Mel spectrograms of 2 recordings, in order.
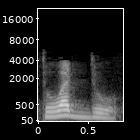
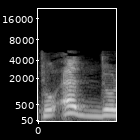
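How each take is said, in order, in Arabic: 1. يحل صوت w محل الهمزة. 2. تُسمع همزة بعد المقطع الأول. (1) "فيقرأها بالإبدال" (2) "وقرأ الباقون بالهمز"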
